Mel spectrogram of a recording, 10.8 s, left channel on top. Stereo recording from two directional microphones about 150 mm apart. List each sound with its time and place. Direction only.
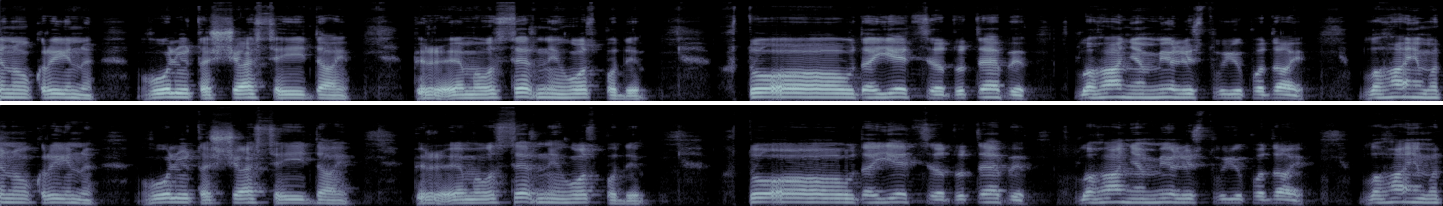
0.0 s speech: 45° left (ahead or behind)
